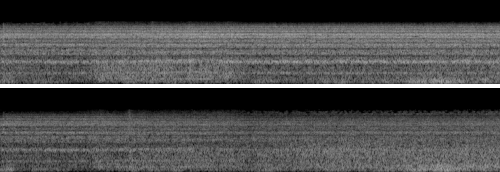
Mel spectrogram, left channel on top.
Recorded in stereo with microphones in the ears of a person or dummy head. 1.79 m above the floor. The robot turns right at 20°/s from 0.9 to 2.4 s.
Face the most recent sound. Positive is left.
turn(degrees=45)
